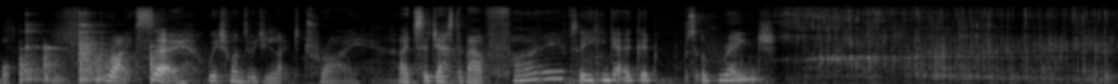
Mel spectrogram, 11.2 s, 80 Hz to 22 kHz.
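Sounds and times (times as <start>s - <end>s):
speech: 1.1s - 8.0s
tea pouring into a cup: 7.8s - 11.1s.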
